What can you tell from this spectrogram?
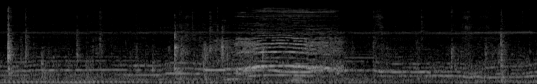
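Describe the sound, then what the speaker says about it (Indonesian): Goats and sheep bleat at night in a pen, several drawn-out calls rising and falling, fairly close, with one louder wavering bleat in the middle over a steady background hum. "Lihat guys kambingnya, dombanya."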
